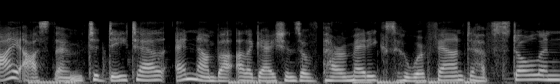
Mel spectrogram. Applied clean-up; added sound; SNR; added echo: none; none; none; none.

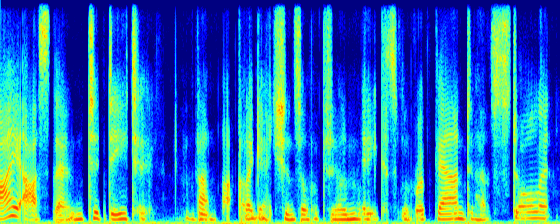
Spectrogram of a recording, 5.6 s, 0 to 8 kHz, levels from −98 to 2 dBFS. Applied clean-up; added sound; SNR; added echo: neural diffusion model UNIVERSE++.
